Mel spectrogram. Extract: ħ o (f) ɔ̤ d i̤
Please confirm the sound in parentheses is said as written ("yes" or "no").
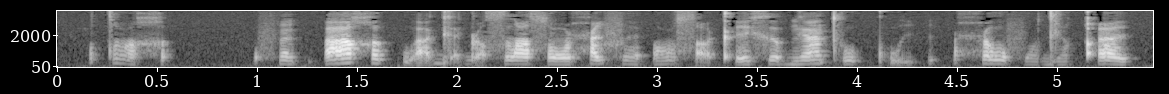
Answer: yes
